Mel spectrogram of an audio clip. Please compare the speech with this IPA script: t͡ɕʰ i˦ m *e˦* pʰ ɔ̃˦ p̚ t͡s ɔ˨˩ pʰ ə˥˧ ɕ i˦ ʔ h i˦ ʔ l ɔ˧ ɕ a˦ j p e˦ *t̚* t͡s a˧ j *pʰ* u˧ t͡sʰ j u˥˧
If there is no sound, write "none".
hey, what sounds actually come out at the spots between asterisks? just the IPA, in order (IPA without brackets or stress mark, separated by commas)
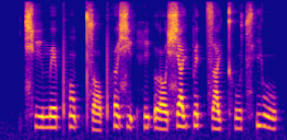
e˦, t̚, kʰ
